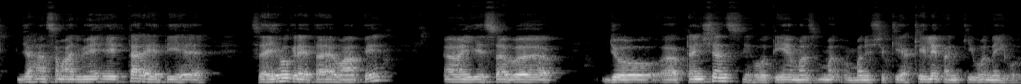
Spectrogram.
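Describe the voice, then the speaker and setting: Fairly even intonation marks a man's speech at a medium pitch. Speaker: YouTube channel host. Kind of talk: casual talk to camera. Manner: hesitant, with filler sounds.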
